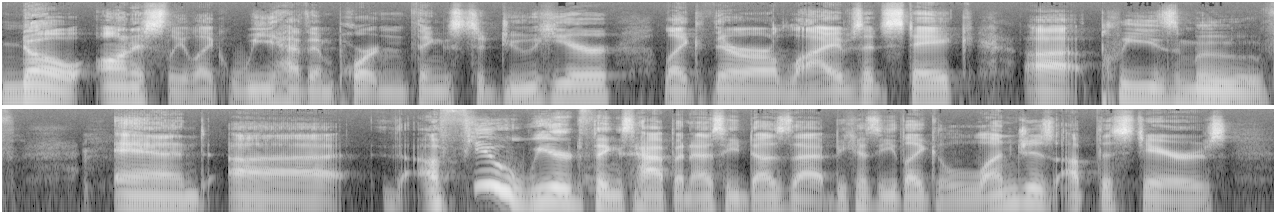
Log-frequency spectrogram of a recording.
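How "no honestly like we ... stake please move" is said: ordinary talk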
